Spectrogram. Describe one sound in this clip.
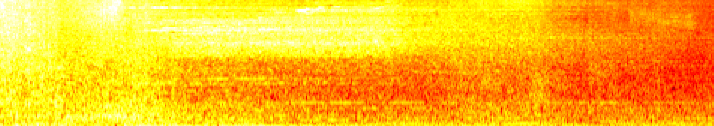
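A triumphant game fanfare swells loudly and then fades.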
